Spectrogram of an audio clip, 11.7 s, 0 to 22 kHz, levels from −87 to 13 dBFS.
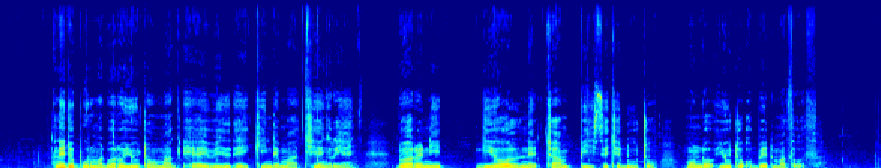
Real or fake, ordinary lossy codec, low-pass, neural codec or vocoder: fake; none; none; vocoder, 44.1 kHz, 128 mel bands every 256 samples, BigVGAN v2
